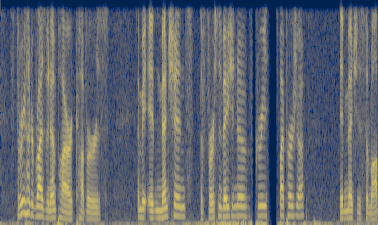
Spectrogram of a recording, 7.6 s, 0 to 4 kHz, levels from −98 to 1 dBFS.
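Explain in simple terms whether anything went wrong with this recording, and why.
Between 4.72 and 5.54 s the audio suffers repeated stalls (stutter): seven times it briefly freezes and stretches the last sound, the longest hold about 0.18 s, covering nearly half that stretch. Unlike dropouts, nothing is lost; it drags, then resumes where it left off. Throughout, the call connection's codec removes everything above 4 kHz.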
